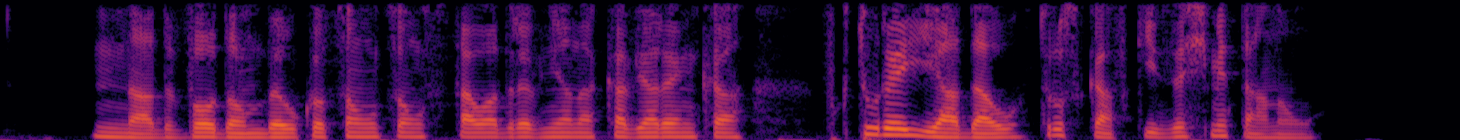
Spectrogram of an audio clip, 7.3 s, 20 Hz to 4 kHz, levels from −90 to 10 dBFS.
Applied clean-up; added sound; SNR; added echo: neural mask model Resemble Enhance denoiser.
